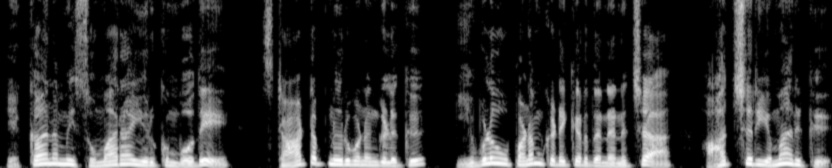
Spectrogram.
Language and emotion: Tamil, surprised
